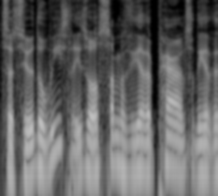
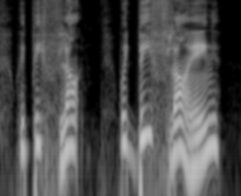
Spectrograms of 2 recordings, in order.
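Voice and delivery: offended, indignant, much higher, slower; 7 semitones higher than usual. Narrator reads a boy's retort to his sister, indignant. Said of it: "said Ron indignantly".

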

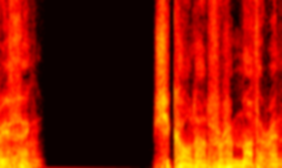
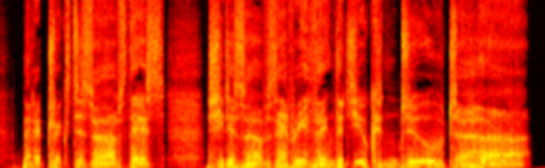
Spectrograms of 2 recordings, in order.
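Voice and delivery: ordinary delivery

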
